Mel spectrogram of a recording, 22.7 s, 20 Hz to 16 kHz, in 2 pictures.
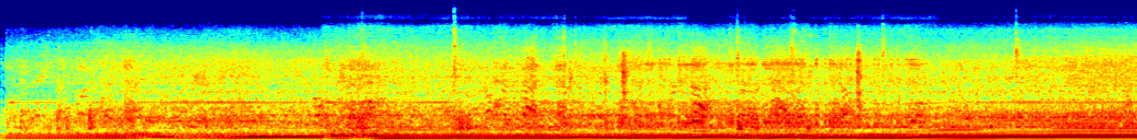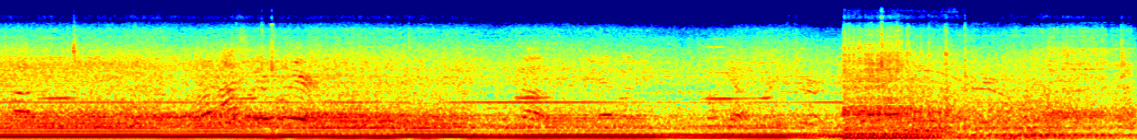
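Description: A rock crawler 4x4 grinds over rocks at Sand Hollow's Sandthrax trail with a steady, loud engine drone that rises and falls as it climbs, while voices talk throughout.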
